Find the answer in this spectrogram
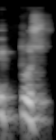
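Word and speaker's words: ΙΧΘΥΣ: bahasa yunaninya iktus ya tulisannya ikoy xoy bacanya iktus iktus itu Yesus kristos theos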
